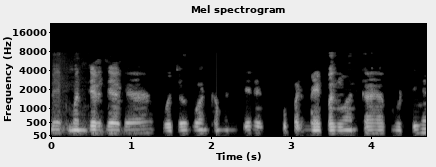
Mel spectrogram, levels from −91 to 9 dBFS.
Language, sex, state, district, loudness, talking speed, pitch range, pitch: Hindi, male, Bihar, Saharsa, -26 LUFS, 245 wpm, 115-125 Hz, 120 Hz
